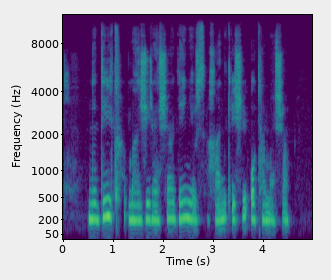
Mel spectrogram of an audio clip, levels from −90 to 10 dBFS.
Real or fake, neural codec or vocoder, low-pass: fake; codec, 44.1 kHz, 7.8 kbps, Pupu-Codec; 10.8 kHz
